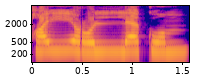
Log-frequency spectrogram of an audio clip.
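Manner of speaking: خیر لکم with the tanween merged into a doubled lam, no nasal hum; merged noon. Shown as a demonstration. Teacher shows students the merging, very slowly. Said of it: "تنوین کو لام میں ملا کے بغیر غنہ".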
